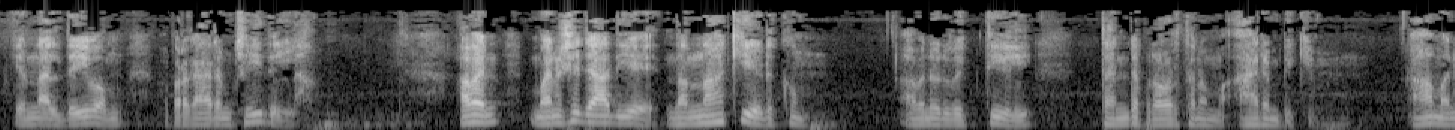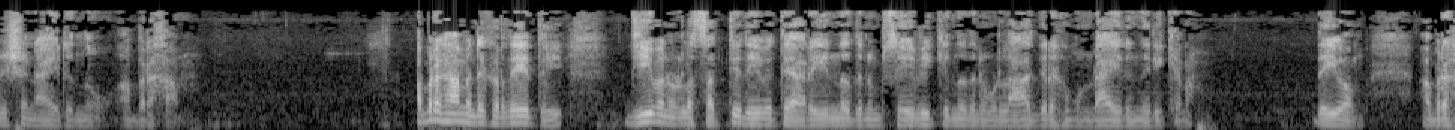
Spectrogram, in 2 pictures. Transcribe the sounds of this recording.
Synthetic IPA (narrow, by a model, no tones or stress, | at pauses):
e̞nːaːld̪ejʋɐmɐprɐɣaːɾɐmt͡ɕe̞jt̪ilːɐ | ɐʋɐnmɐnuʂɐd͡ʑaːd̪ije̞nɐnːaːkːije̞ɽukːum | ɐ̰ʋɐno̞ɾuʋje̞k̚t̪ijil | t̪ɐnde̞prɐʋɐrt̪ɐnɐmaːɾɐmbʱikʲːum | aːmɐnuʂjɐnaːjiɾunːuɐbɾɐha̰ːm | ɐbɾɐɦaːmindehrɨðɐjɐt̪ːild͡ʑiːʋɐnuɭːɐsɐt̪jɐd̪ejʋɐt̪ːe̞ɐrijunːɐðinumse̞ːʋikʲːun̪ːɐðinumuɭːɐaːɡɾɐɦɐmuɳɖaːjiɾunːiɾikʲːɐɳɐm | d̪e̞jʋɐmɐbɾɐɦ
